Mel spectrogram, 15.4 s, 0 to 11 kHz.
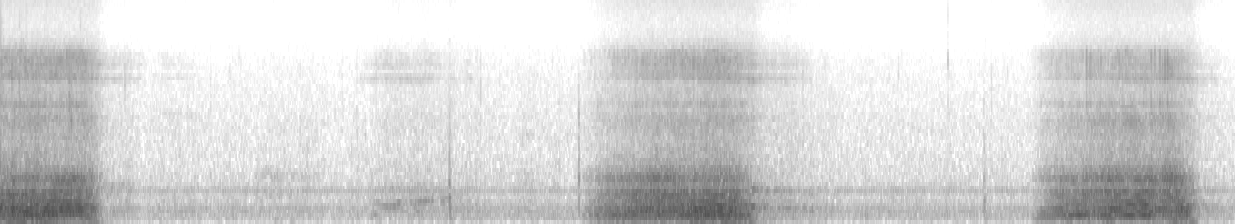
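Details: Adult man asleep in bed at night: loud, rattling snores on each in-breath about every six seconds (roughly 10 breaths a minute), with quiet pauses between; snoring.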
